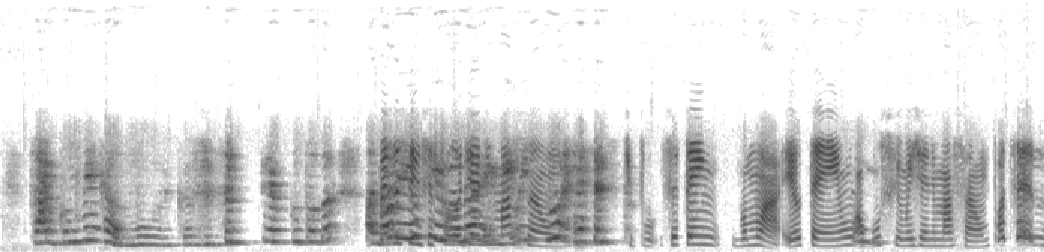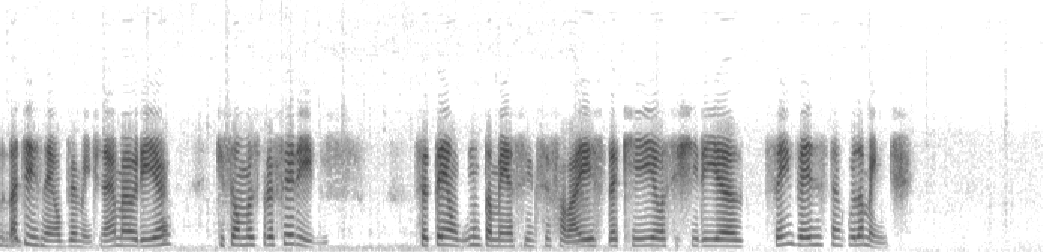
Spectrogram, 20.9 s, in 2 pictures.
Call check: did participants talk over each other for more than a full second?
Yes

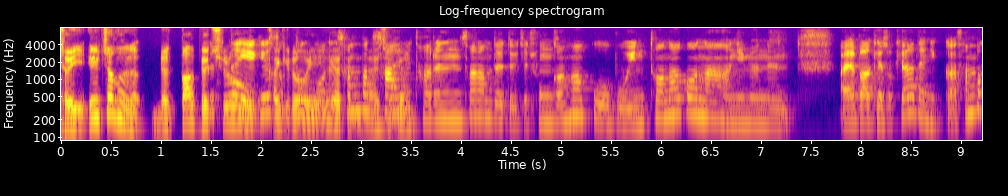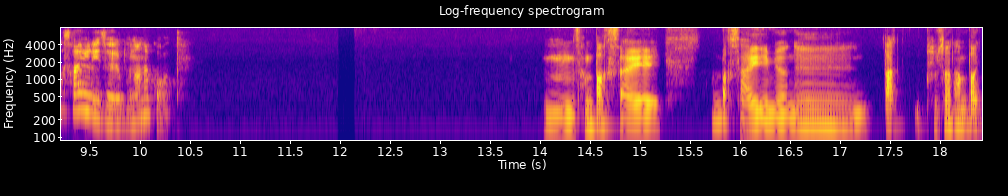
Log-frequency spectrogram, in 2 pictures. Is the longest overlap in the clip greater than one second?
Yes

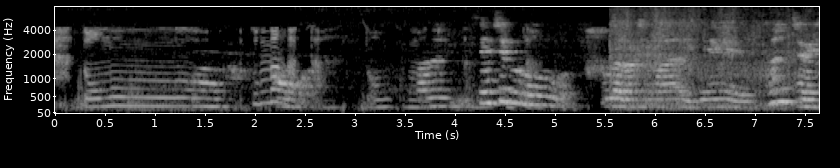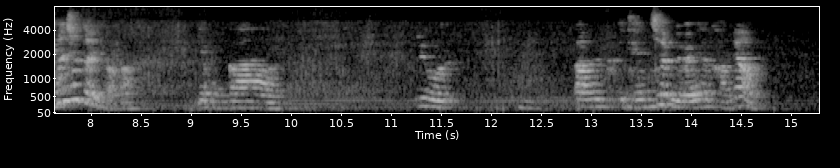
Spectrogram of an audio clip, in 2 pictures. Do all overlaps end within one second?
No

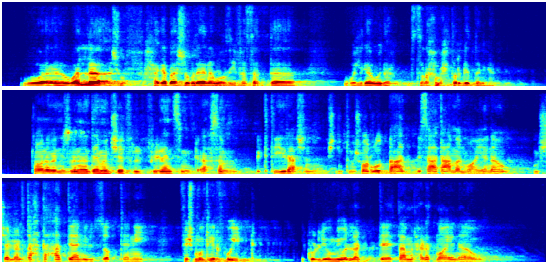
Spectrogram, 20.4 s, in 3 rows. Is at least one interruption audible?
No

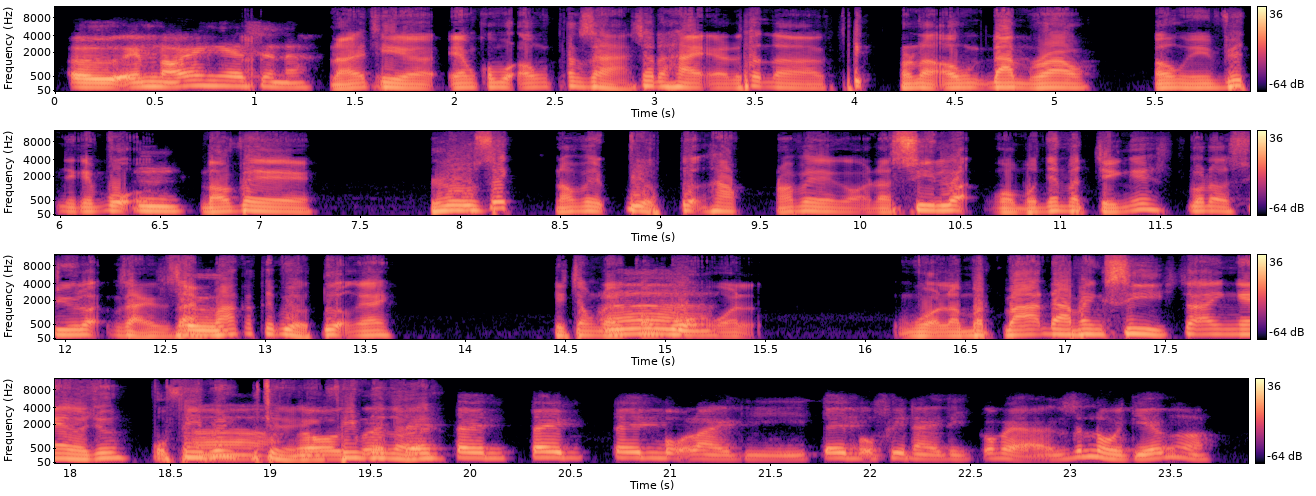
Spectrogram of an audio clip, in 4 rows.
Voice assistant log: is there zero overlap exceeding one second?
No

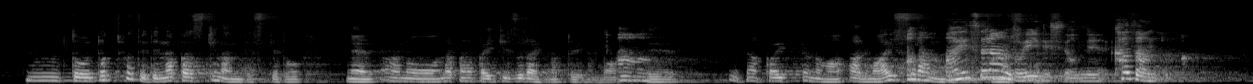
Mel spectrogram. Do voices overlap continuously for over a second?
Yes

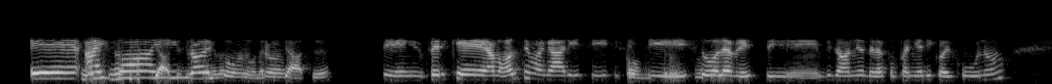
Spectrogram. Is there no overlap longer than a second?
No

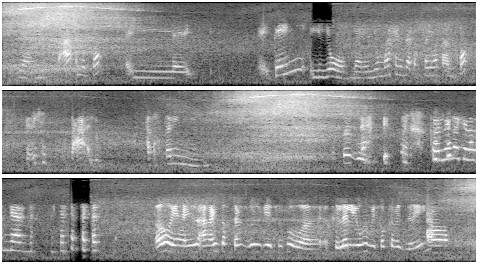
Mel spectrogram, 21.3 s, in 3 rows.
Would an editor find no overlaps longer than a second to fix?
Yes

